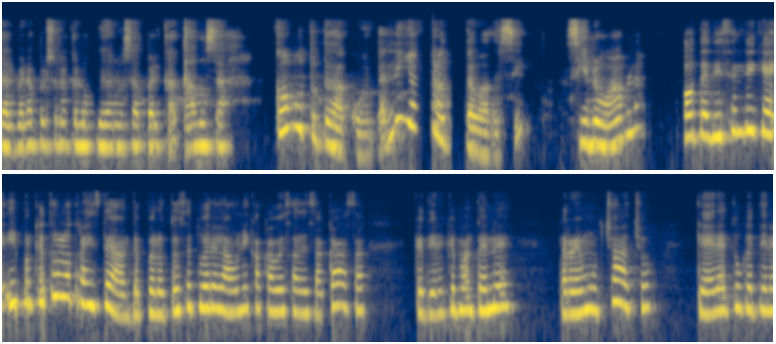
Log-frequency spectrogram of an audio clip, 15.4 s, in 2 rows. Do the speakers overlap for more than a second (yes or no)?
no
